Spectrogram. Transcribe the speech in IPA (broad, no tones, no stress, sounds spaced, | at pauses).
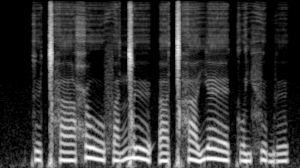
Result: k ʏ ǀʰ aː ħ oː f a ŋ͡ǀ ʏː ʔ a ǀʰ a j ɛː k o j f ʏ b ʏː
